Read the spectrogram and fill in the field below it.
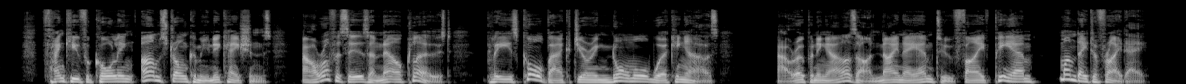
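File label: British English tele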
